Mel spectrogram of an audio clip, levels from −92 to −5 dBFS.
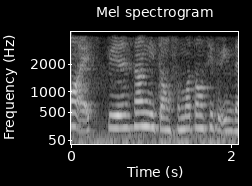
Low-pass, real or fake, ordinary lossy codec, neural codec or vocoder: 3.6 kHz; real; MP3, 24 kbps; none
